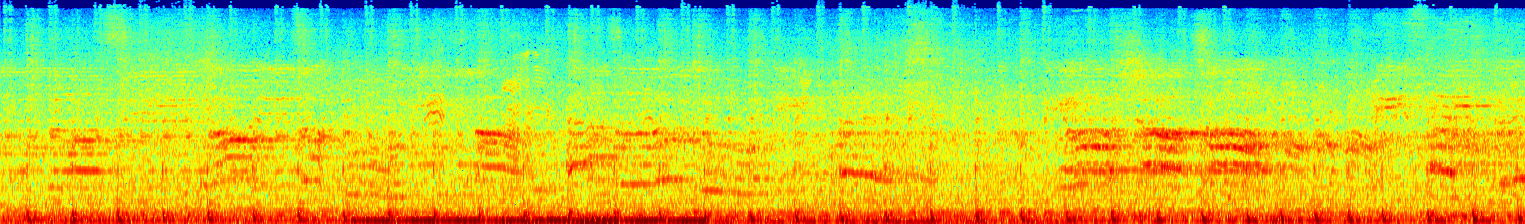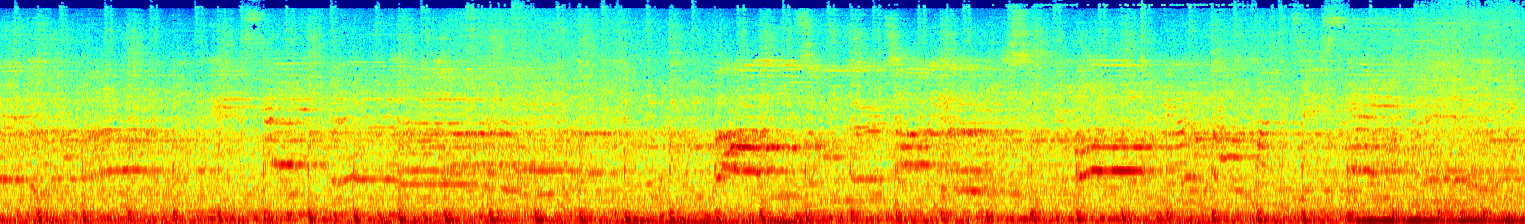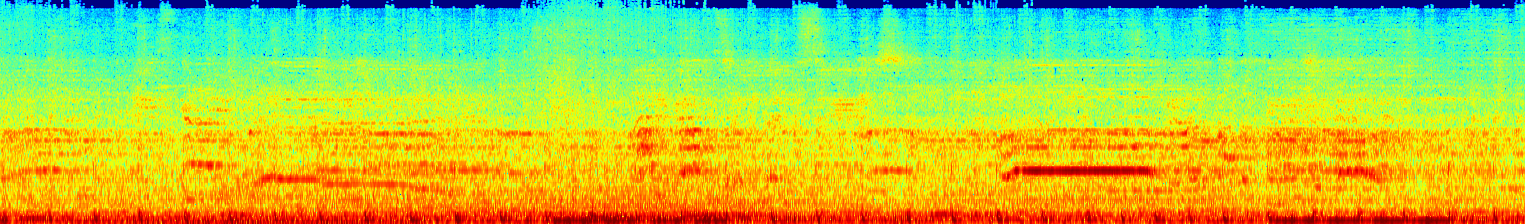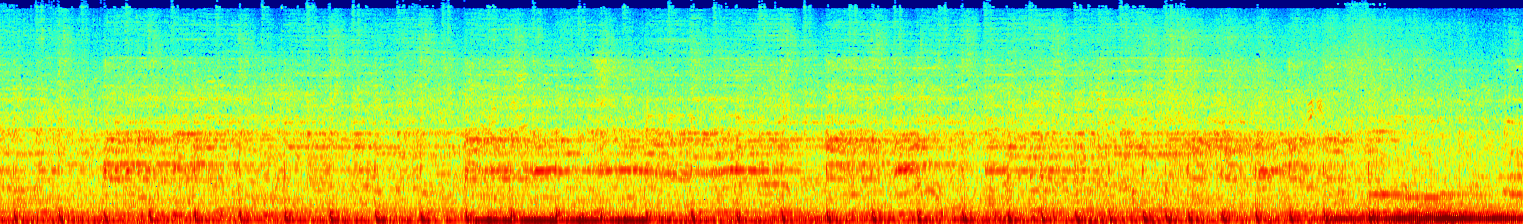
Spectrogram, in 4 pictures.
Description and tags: The ambiance recorded in Siam Square, Bangkok, Thailand where teenagers go shopping. You can hear music and commercials from a large LCD TV near the center point of Siam Square.
Recorded with a cheap omni-directional condenser microphone.
crowd, shopping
